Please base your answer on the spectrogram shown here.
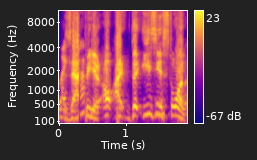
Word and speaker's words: Zapier: global head of talent strategy and operations at Zapier. How did I do on the pronunciation? First and foremost, you did great in the pronunciation, but it also is Zapier. Like Zapier.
